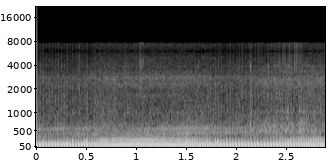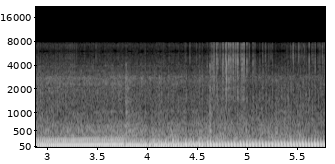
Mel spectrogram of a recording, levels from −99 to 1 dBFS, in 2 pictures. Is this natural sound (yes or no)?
yes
